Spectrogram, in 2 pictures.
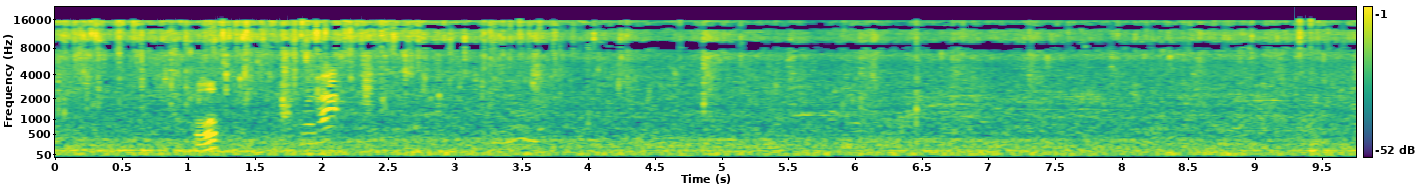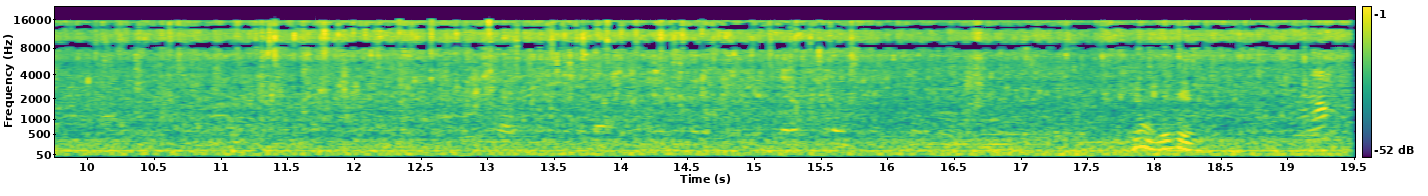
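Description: A young boy speaks briefly nearby.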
